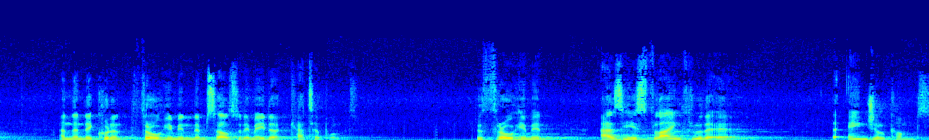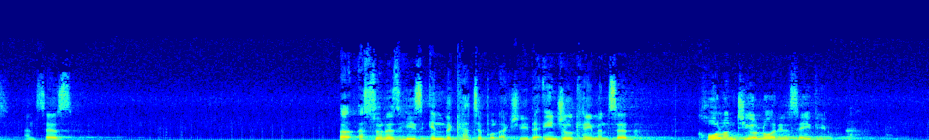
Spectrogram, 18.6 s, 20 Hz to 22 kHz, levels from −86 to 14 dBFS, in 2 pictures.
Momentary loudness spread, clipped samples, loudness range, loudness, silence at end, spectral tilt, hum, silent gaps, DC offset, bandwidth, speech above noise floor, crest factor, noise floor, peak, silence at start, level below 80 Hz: 18 LU; under 0.1%; 8 LU; -30 LUFS; 0.4 s; -4.5 dB/octave; 50 Hz at -60 dBFS; none; under 0.1%; 15.5 kHz; 29 dB; 22 dB; -59 dBFS; -10 dBFS; 0 s; -66 dBFS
